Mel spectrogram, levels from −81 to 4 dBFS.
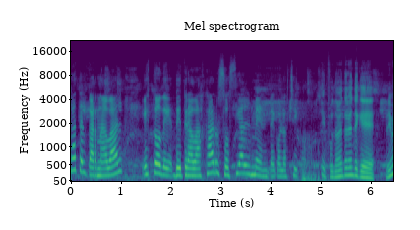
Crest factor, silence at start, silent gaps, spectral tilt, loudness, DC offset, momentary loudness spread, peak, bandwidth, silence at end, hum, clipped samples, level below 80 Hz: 16 dB; 0 s; none; -5.5 dB/octave; -26 LUFS; under 0.1%; 11 LU; -10 dBFS; 13 kHz; 0 s; none; under 0.1%; -54 dBFS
